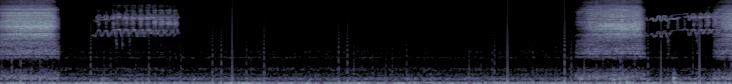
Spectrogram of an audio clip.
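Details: Nestling barn owls, wild in a monitored nest box, tug at a very large rodent: a harsh hiss and a wheezy harmonic call, a long pause with faint clicks, then hissing resumes.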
